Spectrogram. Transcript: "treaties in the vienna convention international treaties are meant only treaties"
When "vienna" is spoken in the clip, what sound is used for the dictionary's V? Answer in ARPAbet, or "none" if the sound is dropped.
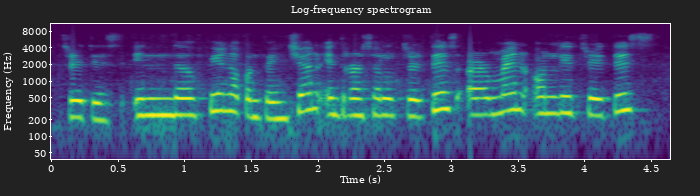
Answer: F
